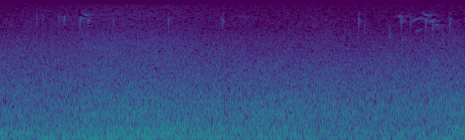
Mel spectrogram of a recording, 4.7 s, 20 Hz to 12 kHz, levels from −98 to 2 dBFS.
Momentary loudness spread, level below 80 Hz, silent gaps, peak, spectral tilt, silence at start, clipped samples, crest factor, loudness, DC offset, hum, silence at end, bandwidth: 4 LU; -62 dBFS; none; -40 dBFS; -5.5 dB/octave; 0 s; under 0.1%; 14 dB; -53 LUFS; under 0.1%; none; 0 s; 11 kHz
